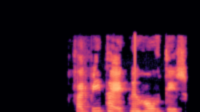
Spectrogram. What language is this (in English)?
Icelandic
